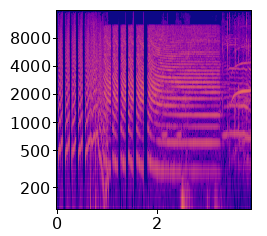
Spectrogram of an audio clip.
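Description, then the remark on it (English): A loud air horn sound effect blares in a rapid burst of short stuttering blasts, then holds a long sustained wail before a final blast, with no voices. “I like that the record scratch, then the air horns.”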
